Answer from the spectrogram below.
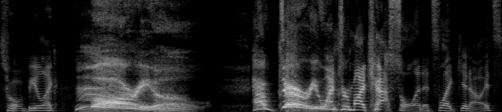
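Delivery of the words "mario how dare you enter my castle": booming, rough, slow, loud, swooping, drawn-out growl. Recalling reading Bowser's lines during text-based games, in a Bowser voice. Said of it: "I was required to be the one to read for Bowser".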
